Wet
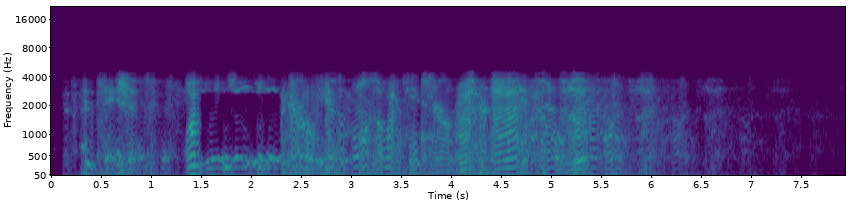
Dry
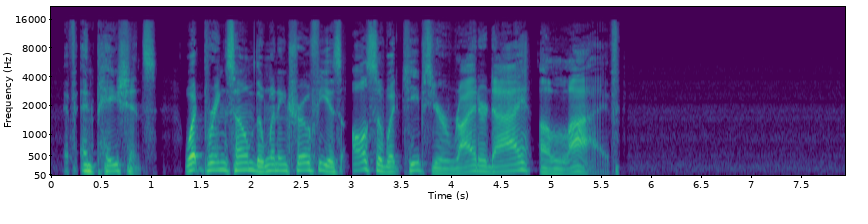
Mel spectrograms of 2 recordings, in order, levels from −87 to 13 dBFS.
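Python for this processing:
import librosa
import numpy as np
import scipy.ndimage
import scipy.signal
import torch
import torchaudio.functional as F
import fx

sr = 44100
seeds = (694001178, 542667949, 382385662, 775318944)

p1 = fx.highpass(x, sr, hz=51.0, slope=6)
p2 = p1 + fx.echo_alternate(p1, sr, ms=340, hz=850.0, feedback_pct=54, wet_db=-5, dry=0)
p3 = fx.spec_gate(p2, sr, threshold_db=-10, keep='weak')
p4 = fx.hum_notches(p3, sr, base_hz=60, count=4)
p5 = fx.dynamic_eq(p4, sr, hz=240.0, q=6.9, threshold_db=-55.0, ratio=4.0, max_db=4)
p6 = fx.pitch_keep_formants(p5, sr, semitones=7.5)
p7 = fx.comb_fb(p6, sr, f0_hz=150.0, decay_s=1.5, harmonics='all', damping=0.0, mix_pct=60)
p8 = fx.spec_box(p7, sr, start_s=1.45, length_s=0.86, low_hz=480.0, high_hz=2800.0, gain_db=-28)
p9 = fx.doubler(p8, sr, ms=42.0, db=-12.0)
y = fx.lpc_vocoder(p9, sr, seeds[0], excitation='pitch_kept', order=16)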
